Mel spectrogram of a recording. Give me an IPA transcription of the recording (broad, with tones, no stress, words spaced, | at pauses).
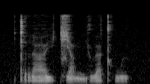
traː˧jt͡ɕa˨˩mjɯ˦˥a̯kʰwɯ˨˩k̚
